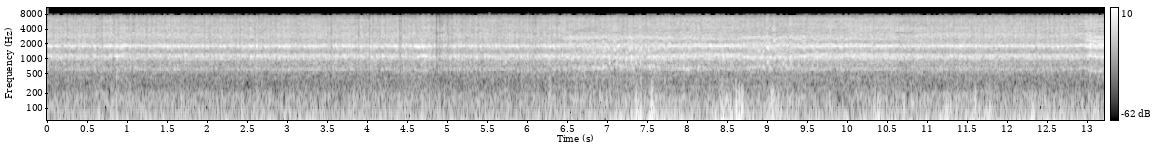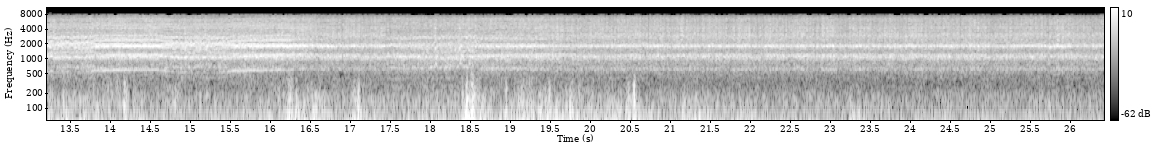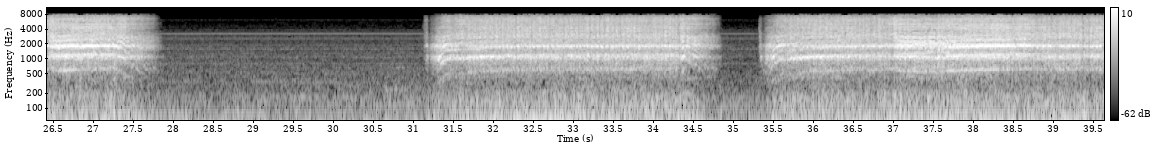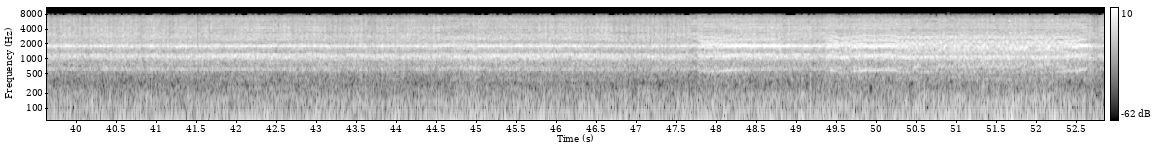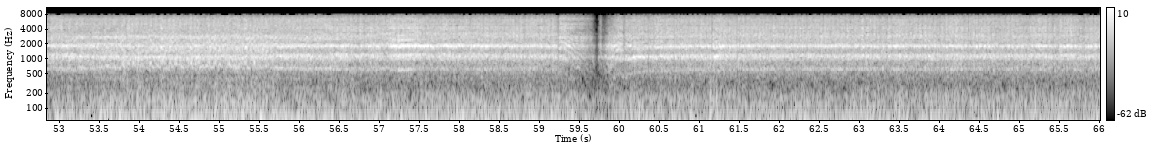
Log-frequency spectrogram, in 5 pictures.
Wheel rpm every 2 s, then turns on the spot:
160, 160, 160, 160, 160, 160, 160, 160, 160, 160, 160, 160, 160, 120, 0, 30, 160, 70, 150, 160, 160, 160, 160, 160, 160, 160, 160, 160, 160, 110, 130, 160, 160.
none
